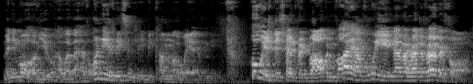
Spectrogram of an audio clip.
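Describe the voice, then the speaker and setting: A man's voice: fairly high pitch, expressive, pushed and bright, distant mic, pitched above the performer's own voice. A young man playing a flamboyant, wry East German woman cabaret singer in a theatrical, coy stage monologue. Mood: sardonic, coy. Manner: theatrical, coy, drawn-out pauses. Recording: echoey room.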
